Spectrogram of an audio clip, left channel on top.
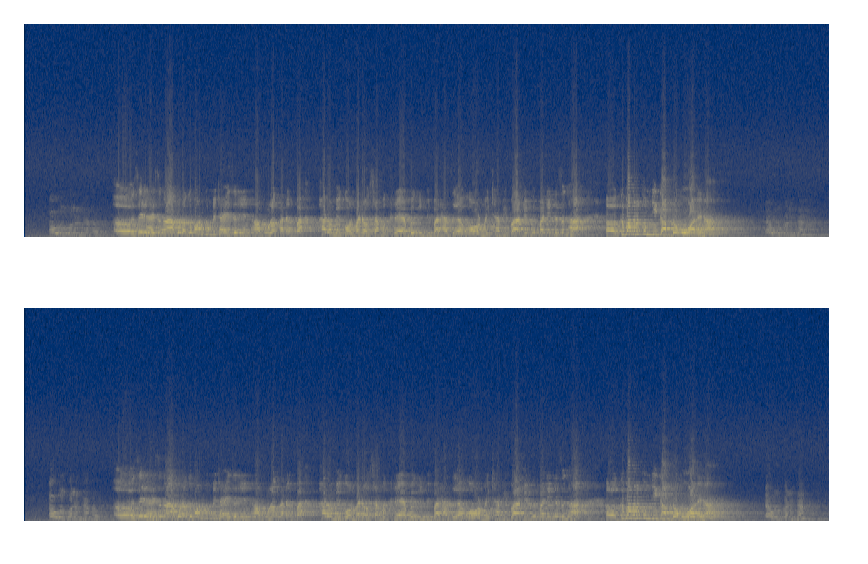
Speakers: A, on the right; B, on the left.
A: औ नंगौ नोंथां औ
B: ओ जेरैहाय जोंहा आगरा गोबां रोखोमनि थायो जेरै नोंथाङा बुंलांखादों बा फारौ मेगन बा दाउस्रा मोख्रेब बैग्रि बिबार, हाजो आगर, मैथा बिबार बेफोरबायदिनो जोंहा ओ गोबां रोखोमनि गाब दङ आरोना।
A: औ नंगौ नोंथां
